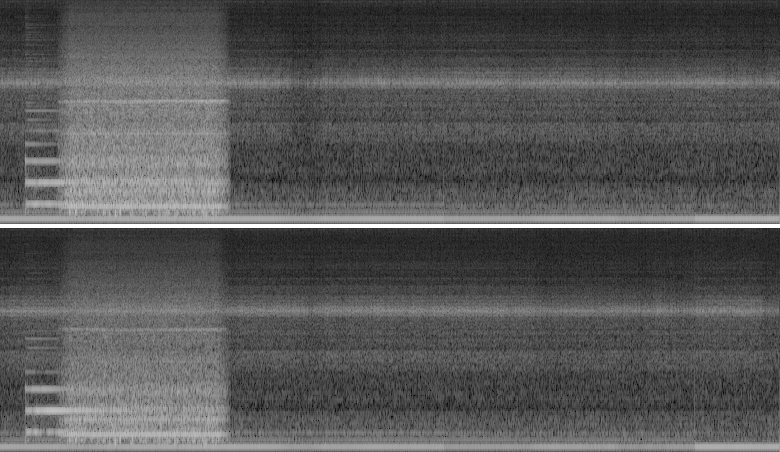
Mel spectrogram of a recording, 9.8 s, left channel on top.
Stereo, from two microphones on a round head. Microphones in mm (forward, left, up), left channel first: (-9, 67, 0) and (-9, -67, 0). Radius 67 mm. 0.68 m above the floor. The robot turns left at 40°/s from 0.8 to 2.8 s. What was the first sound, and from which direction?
A guitar, 140° left.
